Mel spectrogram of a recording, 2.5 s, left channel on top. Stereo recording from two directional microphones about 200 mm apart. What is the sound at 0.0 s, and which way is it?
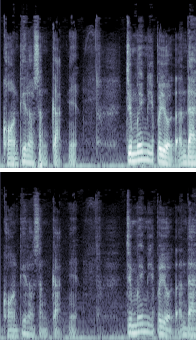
Speech, 40° left (ahead or behind).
